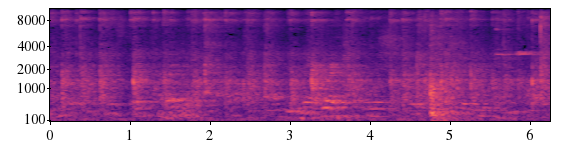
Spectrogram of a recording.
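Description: Table tennis rally: the ball clicking back and forth off the paddles and the table, with one louder knock about five seconds in. People talk in the background.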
